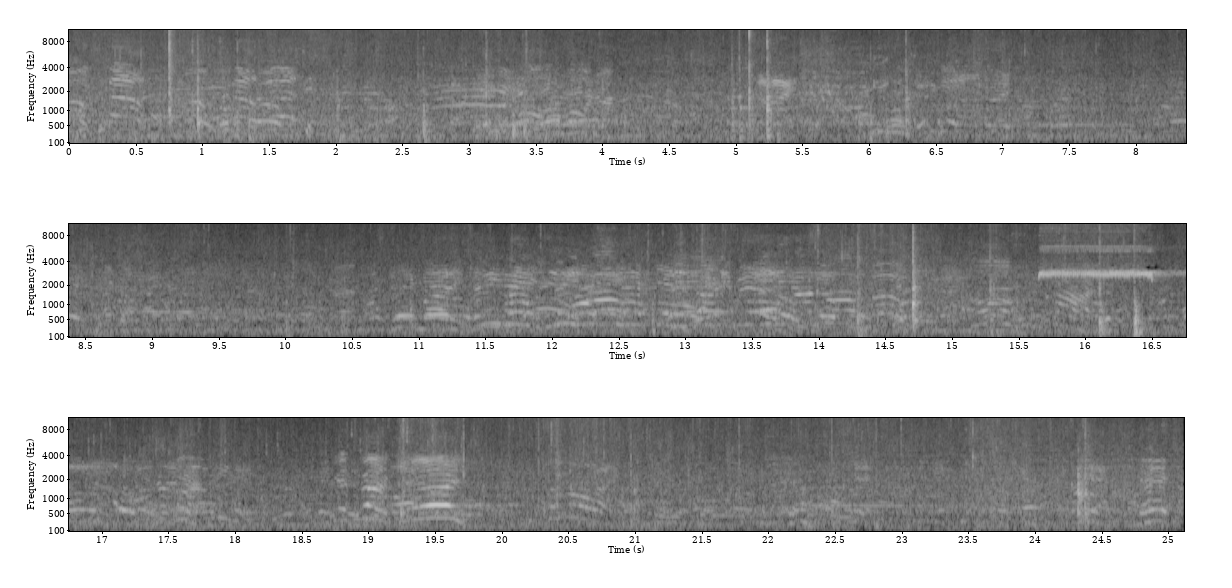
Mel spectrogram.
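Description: Players shout and call out across open water in the distance.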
